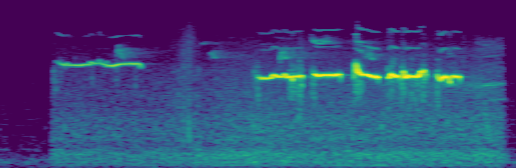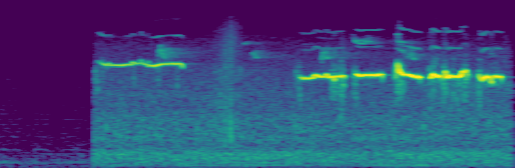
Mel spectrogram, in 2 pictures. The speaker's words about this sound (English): And we have a really wonderful example, a young white-throated sparrow. Right, learning to sing.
